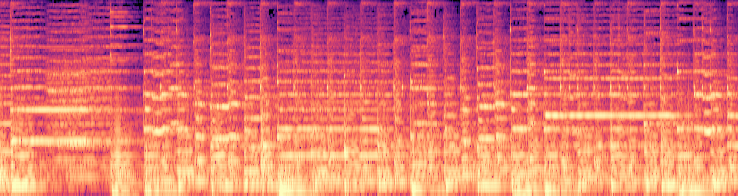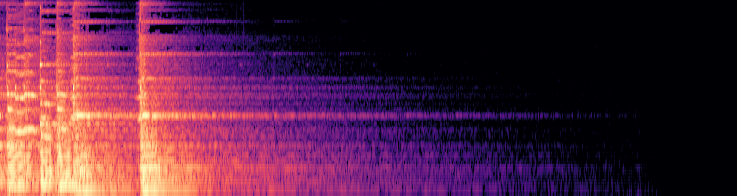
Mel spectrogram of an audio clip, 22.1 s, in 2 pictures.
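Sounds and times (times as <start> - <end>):
ambient music: 0.0 - 16.2.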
